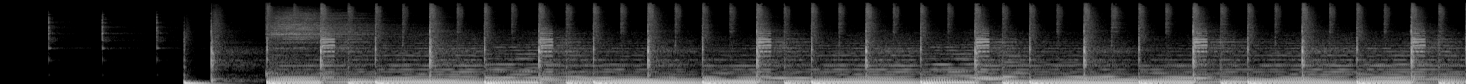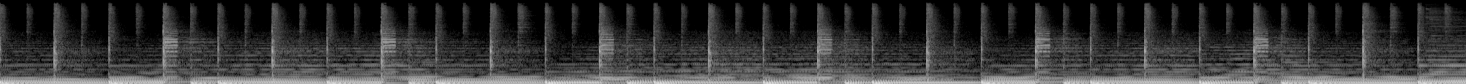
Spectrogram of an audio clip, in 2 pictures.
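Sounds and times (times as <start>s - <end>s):
boy band ballad in B flat: 2.7s - 29.3s.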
